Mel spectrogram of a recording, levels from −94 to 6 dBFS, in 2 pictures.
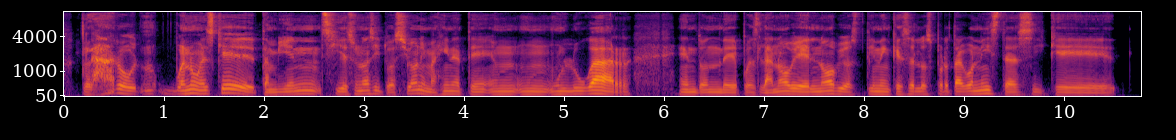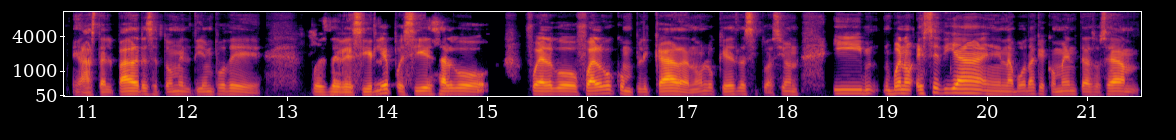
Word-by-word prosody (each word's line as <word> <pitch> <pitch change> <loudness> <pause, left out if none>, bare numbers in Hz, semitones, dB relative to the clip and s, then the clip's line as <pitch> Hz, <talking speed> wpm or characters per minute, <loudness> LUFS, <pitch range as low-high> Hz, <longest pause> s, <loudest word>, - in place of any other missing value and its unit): Claro, 125 - 0
mm, 125 0 -15
bueno, 130 +3 -1
es 130 - +4
que 155 -11 0
también, 110 +6 -5
si 110 - +3
es 105 +2 -2
una 125 +2 -4
situación, 130 +3 -1
imagínate 110 -4 -6
un 110 0 -7
un 105 -2 -8
un 115 0 -7
lugar 130 +2 +2 0.5
en 100 0 -5
donde, 95 -1 -4
pues, 90 -1 -8
la 85 0 -2
novia 110 0 0
y - - +4
el 105 +1 -2
novio 115 -2 -2
s 95 - -8
tienen 110 -2 -5
que 110 0 -4
ser 110 +1 -4
los 110 -1 -5
protagonistas, 110 -3 -2
y 95 -3 -15
que 90 -2 -5 0.4
hasta - - +1
el - - -7
padre 115 +1 +6
se 105 -2 +1
tome 115 +2 -6
el 105 - -12
tiempo 110 +2 -7
de, 100 -8 -3 0.5
pues, 105 -2 -4
de 105 -1 0
decirle, 105 +9 +4
pues - - +1
sí, 120 0 +6
es 115 0 -1
algo 115 -2 +1 0.3
fue 115 -1 +5
algo 115 -1 +3
fue 120 - +6
algo 145 +3 +3
complicada, 115 -1 +4
¿no?, 100 +4 -7
lo 120 0 -8
que 110 - -2
es 115 - -4
la 115 - -4
situación, 115 -1 0 0.3
y, 140 0 +1 0.2
mm, 135 - -8
bueno, 140 +1 +4
ese 145 +6 +3
día 155 -3 +5
en 115 -2 -5
la 110 - +1
boda 120 +3 -5
que - - -6
comentas, 110 -1 -4
o - - -11
sea, 115 +2 +4
115 Hz, 190 wpm, -25 LUFS, 105-120 Hz, 0.5 s, padre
